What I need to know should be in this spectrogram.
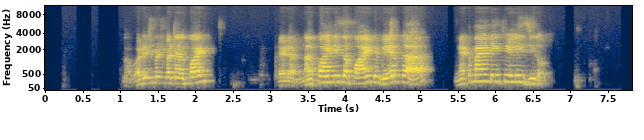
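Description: A man speaks calmly and clearly into a nearby microphone, in short bursts with pauses.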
